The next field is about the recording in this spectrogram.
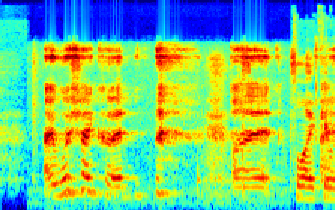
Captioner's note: laughter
